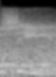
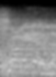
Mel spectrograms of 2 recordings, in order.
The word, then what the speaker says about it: Shein: I got my shoes from Shein or Cheyenne. Everyone pronounces it differently. Shein, yeah, that's how I say it.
